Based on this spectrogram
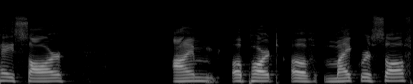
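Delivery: slow, salesy pitchman voice. Mocking what a phone scam caller says on the line: imitating a scam caller. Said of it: "all you gonna do is say".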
